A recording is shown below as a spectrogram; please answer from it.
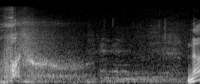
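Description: A single sudden whip-like swish and crack near the start, trailing off into a fading hiss.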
